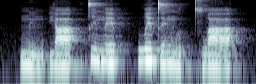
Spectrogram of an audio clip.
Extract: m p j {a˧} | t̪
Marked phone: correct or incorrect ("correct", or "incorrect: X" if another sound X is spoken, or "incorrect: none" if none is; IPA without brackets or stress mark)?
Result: correct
